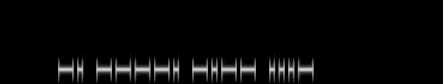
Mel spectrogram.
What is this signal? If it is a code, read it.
Morse code, heard as a keyed tone, about 25 wpm, 700 Hz. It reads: N9YV
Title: USA Call Signs - 2x Character Spacing - 25wpm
